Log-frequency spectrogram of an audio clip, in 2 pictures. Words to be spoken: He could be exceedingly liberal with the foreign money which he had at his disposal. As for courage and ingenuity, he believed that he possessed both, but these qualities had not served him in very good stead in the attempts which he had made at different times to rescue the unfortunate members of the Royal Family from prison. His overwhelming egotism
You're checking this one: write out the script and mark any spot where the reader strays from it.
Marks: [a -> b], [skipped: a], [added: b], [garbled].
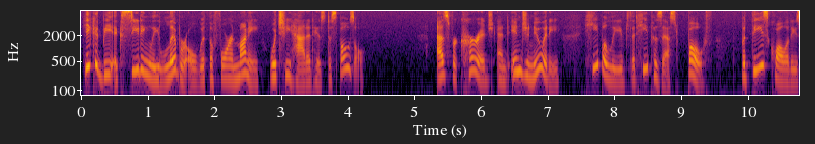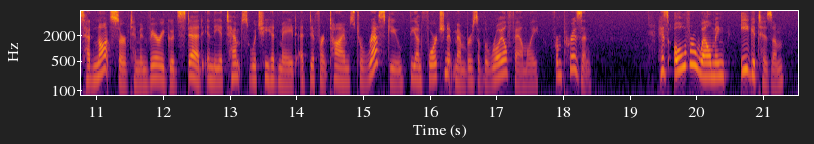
He could be exceedingly liberal with the foreign money which he had at his disposal. As for courage and ingenuity, he believed that he possessed both, but these qualities had not served him in very good stead in the attempts which he had made at different times to rescue the unfortunate members of the Royal Family from prison. His overwhelming egotism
